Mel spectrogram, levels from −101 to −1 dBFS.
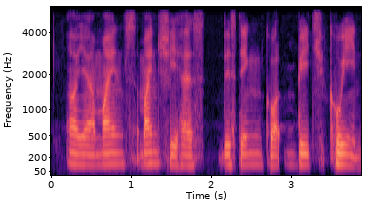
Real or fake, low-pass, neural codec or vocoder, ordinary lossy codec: fake; 5.4 kHz; codec, 16 kHz, 8 kbps, FreqCodec, larger model; none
